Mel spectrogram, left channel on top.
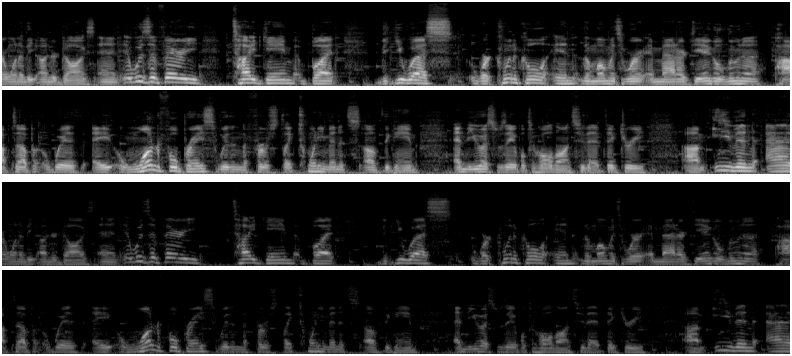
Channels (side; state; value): right; quieter; 17.2 dB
